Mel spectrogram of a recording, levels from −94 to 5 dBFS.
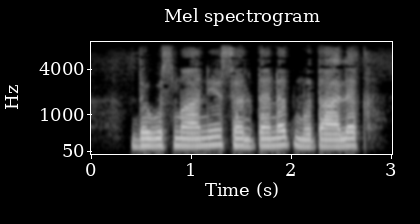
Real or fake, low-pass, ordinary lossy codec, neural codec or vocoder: real; 7.2 kHz; MP3, 48 kbps; none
